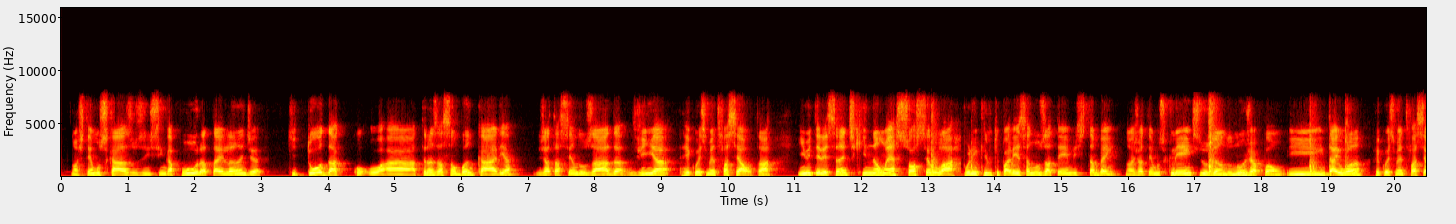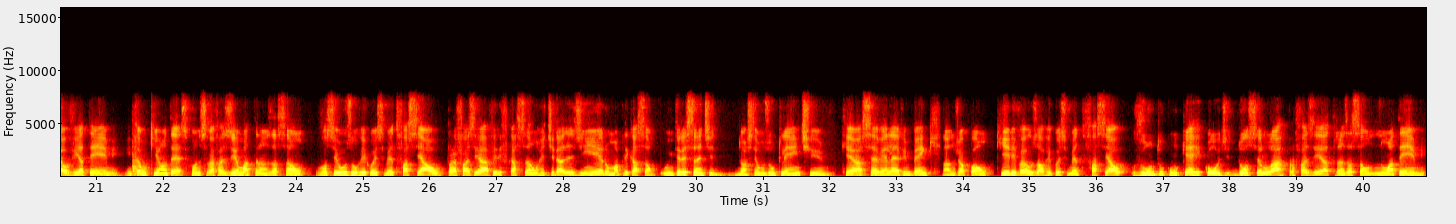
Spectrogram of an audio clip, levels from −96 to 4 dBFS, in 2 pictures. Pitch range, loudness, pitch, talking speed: 130-165 Hz, -19 LUFS, 145 Hz, 155 wpm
